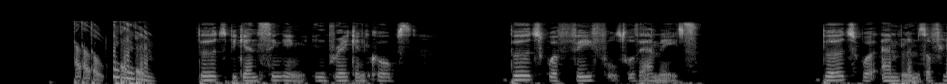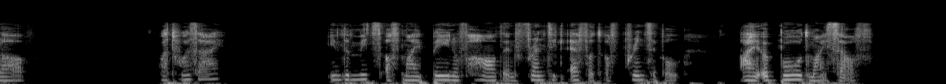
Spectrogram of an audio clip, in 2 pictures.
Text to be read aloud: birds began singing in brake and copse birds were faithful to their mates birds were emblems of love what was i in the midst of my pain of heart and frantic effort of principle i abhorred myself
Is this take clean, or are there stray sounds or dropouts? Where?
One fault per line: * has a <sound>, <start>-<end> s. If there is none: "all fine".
* has a chirp, 0.7-1.6 s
